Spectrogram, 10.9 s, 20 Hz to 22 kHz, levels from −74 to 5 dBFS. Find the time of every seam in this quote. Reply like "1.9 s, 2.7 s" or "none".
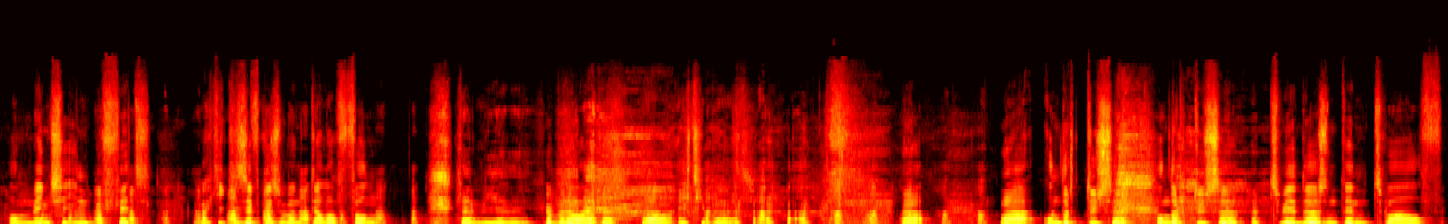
none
